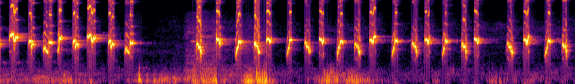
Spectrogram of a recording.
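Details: Yellow-vented bulbul, long song played to draw birds into answering: an almost unbroken stream of lively chirped notes, several per second, each bending downward, with soft low background noise in places.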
